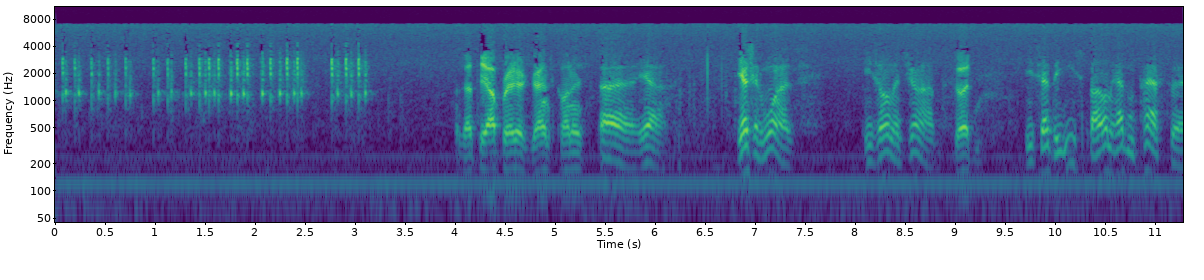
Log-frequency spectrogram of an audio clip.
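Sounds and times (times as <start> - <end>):
telegraph sounder clicking in a telegraph office: 0.0 - 3.2
steady low electrical hum: 0.0 - 11.2
speech: 4.0 - 6.2, 6.8 - 7.5, 8.1 - 11.2.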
